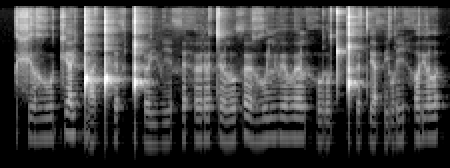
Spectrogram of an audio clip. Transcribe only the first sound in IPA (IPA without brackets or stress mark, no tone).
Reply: xʲ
